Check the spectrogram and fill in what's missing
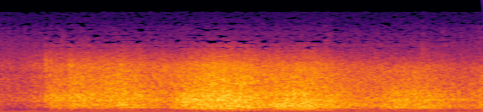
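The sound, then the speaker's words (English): A long, deep roll of thunder from a thunder-and-lightning storm during a dedication service rumbles steadily, swelling louder toward the middle before easing slightly, with no voices over it. “You know, it's the first dedication service I've ever been in with thunder and lightning.”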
